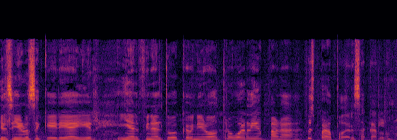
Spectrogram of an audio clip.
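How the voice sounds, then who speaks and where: Fairly quick speech with a dry sound, no echo, and light background noise. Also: woman. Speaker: travel vlogger. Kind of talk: casual vlog chat. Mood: amused, laughing. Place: street. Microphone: phone near.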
